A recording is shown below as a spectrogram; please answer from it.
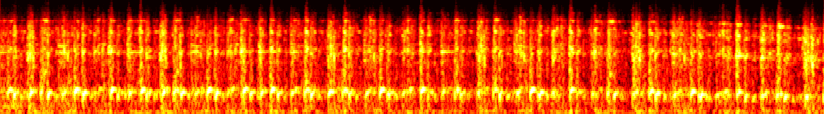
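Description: Cartoon sound effect of a jalopy's engine running as the car drives along: a fast, even putt-putt rattle over a wavering hum.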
